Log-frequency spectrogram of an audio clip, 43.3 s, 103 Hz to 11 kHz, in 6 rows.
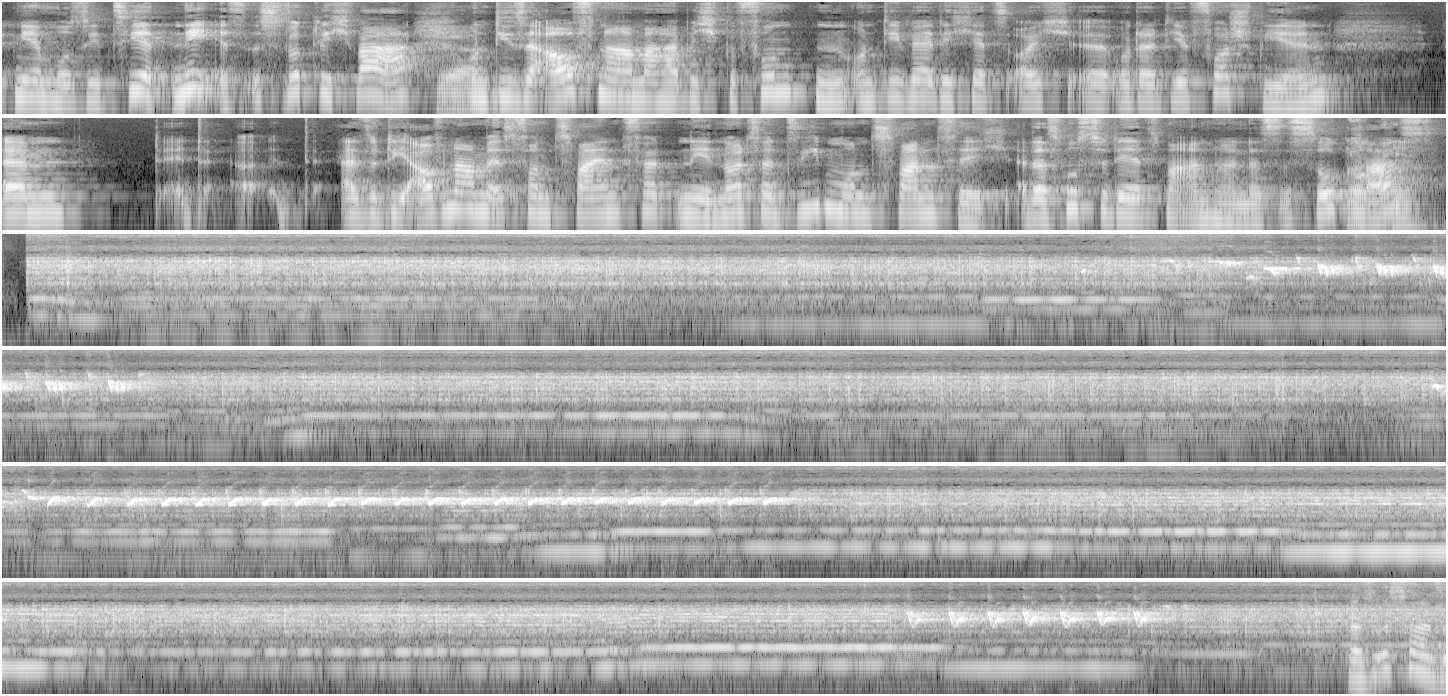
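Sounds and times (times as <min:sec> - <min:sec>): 
old recording hiss: 0:00.0 - 0:12.8, 0:13.6 - 0:43.3
speech: 0:00.0 - 0:14.6
slow sustained cello melody: 0:14.6 - 0:43.3
nightingale trilling: 0:19.7 - 0:22.8, 0:28.6 - 0:33.2, 0:40.4 - 0:43.3.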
